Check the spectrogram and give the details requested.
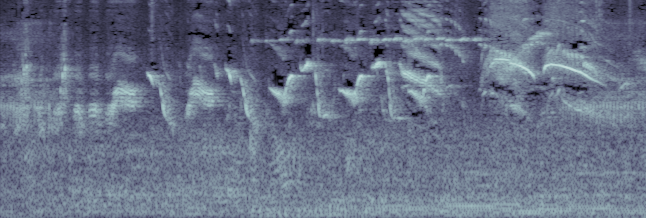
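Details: Chinese hwamei of the Tam Hoàng type, kept caged, giving bouncy slurred whistled notes that build into long, high sweeping whistles at the close.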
